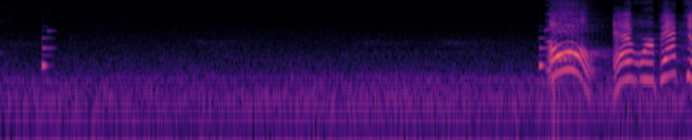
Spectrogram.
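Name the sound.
beeping machine voice in the video game Genshin Impact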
